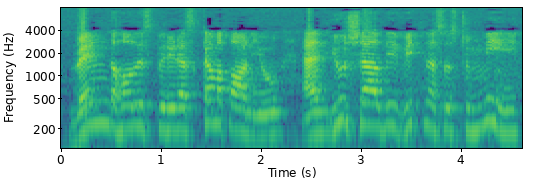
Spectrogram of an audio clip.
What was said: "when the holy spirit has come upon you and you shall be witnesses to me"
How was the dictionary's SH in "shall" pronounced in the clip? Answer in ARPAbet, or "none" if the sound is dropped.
SH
